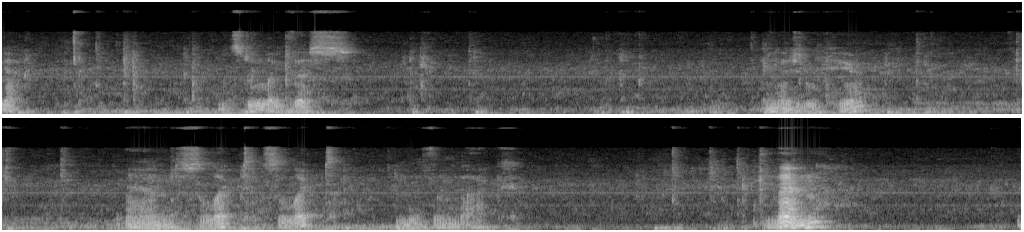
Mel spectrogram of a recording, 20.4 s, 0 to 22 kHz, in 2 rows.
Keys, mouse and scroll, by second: 0.2 a, 1.2 ctrl+r, 2.4 a, 2.9 b, 4.1 g, 6.2 ctrl+z, 7.7 ctrl+r, 8.9 a, 11.7 b, 12.6 b, 13.6 g, 16.7 a, 17.7 ctrl+Tab.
